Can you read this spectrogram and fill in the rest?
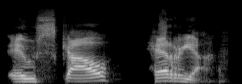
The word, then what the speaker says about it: Euskal Herria: The pronunciation of Basque Country is Euskal Herria.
